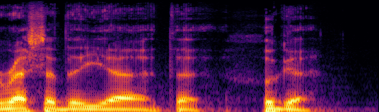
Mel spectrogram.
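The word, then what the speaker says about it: Hygge: So, uh, so what can readers expect from the rest of the, uh, the Huga series? Did I say it right? Yeah, you did. Huga.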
